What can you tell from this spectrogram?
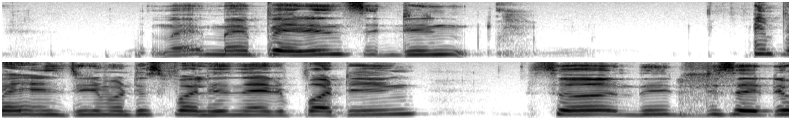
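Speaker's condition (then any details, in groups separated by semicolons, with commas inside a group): Traumatic brain injury, severe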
